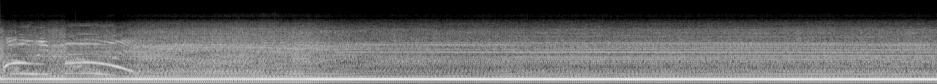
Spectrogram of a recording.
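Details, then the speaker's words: 1960 John Deere 440 backhoe, supercharged two-stroke Detroit 2-53 diesel, freshly freed after years locked up and sitting, now running with almost 60 psi oil pressure: strong blower whine over an even drone, no misses or knocks. "this thing sounds awesome you hear the supercharger this thing's flipping cool"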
